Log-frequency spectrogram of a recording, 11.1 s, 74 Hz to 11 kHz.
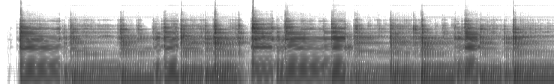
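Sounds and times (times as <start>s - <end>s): distorted electric bass notes: 0.4s - 11.0s.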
